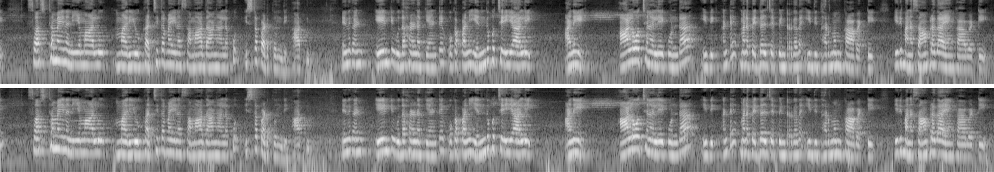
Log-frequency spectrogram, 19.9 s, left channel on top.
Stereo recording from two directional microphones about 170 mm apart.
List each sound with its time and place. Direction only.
0.6 s a woman's voice: 40° left (ahead or behind)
